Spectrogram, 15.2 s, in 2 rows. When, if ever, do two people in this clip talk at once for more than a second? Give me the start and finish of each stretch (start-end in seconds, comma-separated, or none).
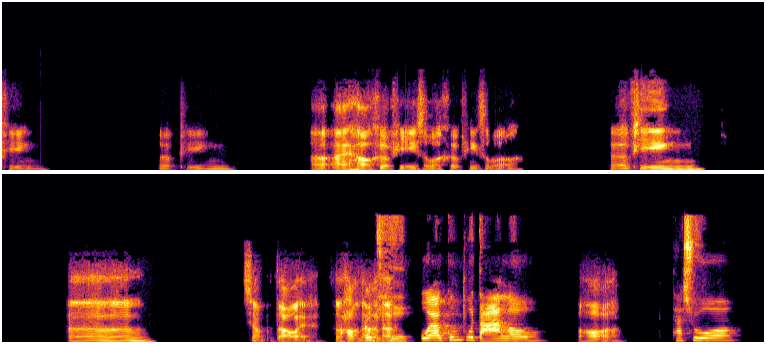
none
